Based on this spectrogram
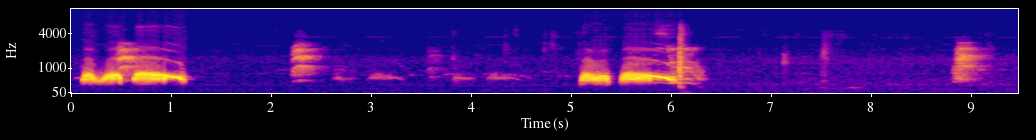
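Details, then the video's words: Spotted dove at first light giving the urging 'thúc gù' and calling coos, played to prompt newly caught doves to coo along: two low, hollow coo phrases, each a short dipping note then a longer falling coo, separated by quiet pauses and faint chirps. "Tiếng chim cu gáy thúc gù và gáy gọi lúc tờ mờ sáng"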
